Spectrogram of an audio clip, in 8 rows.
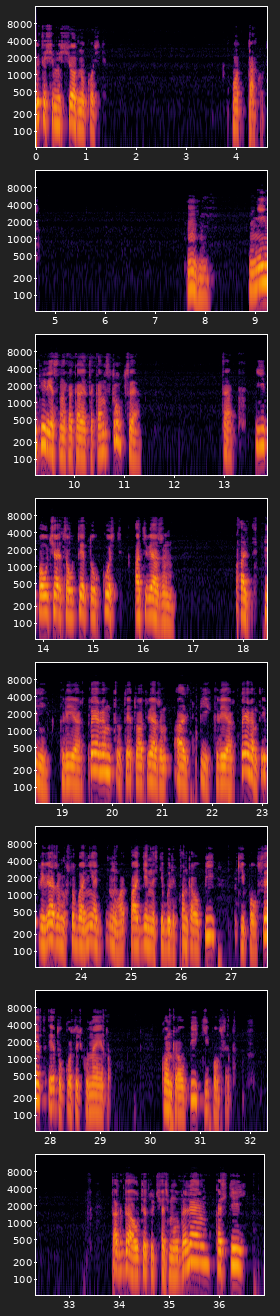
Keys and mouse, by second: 0.5 e, 18.5 alt+p, 20.4 click, 23.8 click, 24.8 shift+click, 26.0 ctrl+p, 29.0 click, 30.4 ctrl+p, 33.5 middle click, 34.9 click, 36.7 Delete.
